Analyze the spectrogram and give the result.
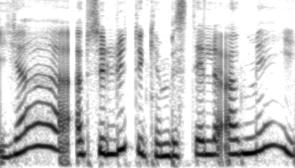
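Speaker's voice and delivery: put-on French accent. Retelling ordering drinks from a server at the Grand Hotel; French accent. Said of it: "pratar med fransk brytning".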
